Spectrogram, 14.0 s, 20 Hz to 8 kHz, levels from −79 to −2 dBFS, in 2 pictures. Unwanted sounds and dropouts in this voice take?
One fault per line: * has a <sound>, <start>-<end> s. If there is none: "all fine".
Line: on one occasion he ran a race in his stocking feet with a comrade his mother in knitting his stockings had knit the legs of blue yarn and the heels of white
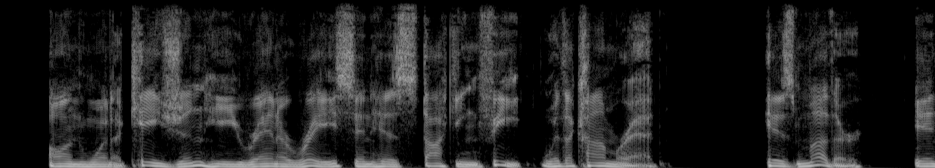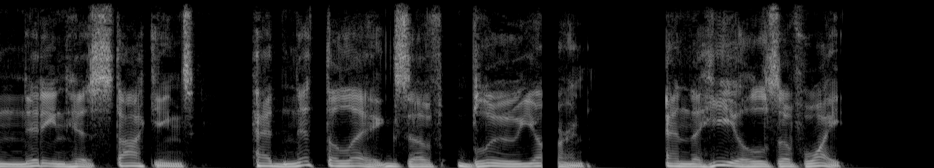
* has a dropout, 11.1-11.2 s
